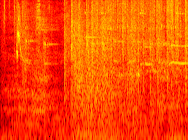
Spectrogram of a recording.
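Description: In the RimWorld game, a group concentrates its fire on one enemy, producing a dense, continuous crackle of rapid gunfire that starts abruptly and stays loud to the end.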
